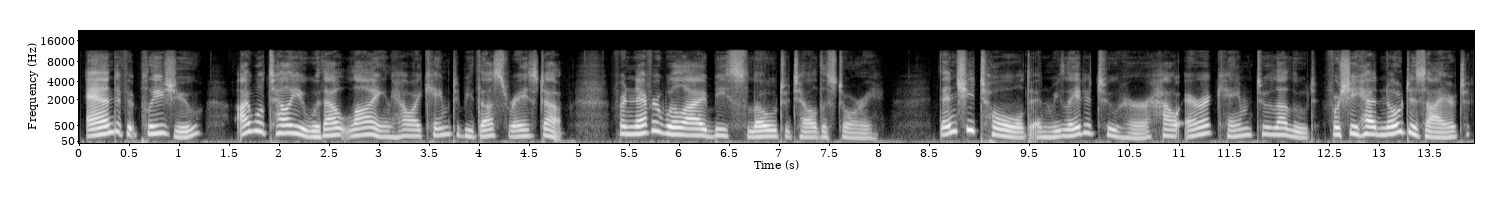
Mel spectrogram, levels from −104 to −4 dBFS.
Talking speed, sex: 210 wpm, female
